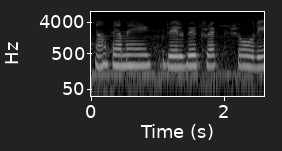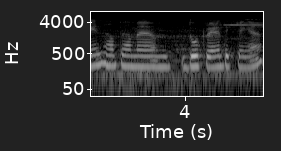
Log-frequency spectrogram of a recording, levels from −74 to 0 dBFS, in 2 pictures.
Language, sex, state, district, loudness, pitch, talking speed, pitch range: Hindi, female, Bihar, Madhepura, -35 LUFS, 220 Hz, 210 wpm, 215-230 Hz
